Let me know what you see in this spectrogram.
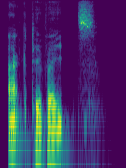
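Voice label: "activates", British English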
